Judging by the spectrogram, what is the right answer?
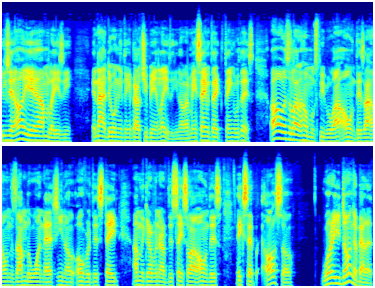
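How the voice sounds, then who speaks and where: A man's medium-pitched voice at a very fast pace, with ordinary pitch variation, on a very clean recording with a silent background. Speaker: reaction video commentator. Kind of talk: casual commentary.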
